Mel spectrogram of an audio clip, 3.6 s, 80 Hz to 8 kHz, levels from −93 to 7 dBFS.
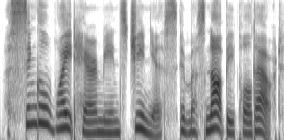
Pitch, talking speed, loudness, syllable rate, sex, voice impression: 230 Hz, 205 wpm, -20 LUFS, 5.0 syllables/s, female, feminine, adult-like, tensed, powerful, slightly bright, clear, raspy, intellectual, elegant, lively, slightly strict, sharp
